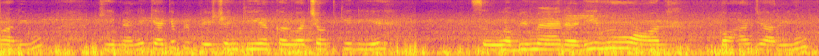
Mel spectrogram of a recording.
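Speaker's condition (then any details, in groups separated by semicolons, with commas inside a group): No condition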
